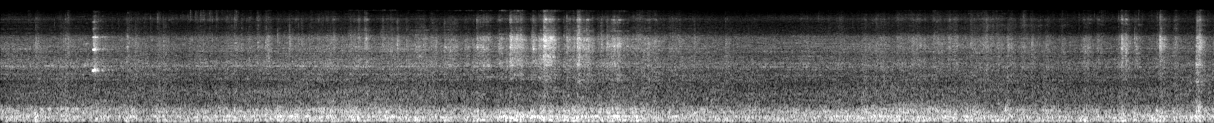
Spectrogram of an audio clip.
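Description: Howrah Mail express coaches rolling past: a steady rumble of wheels on rail, with clicks as the wheels cross rail joints, busiest about six to seven seconds in and again near the end. A brief sharp squeak about a second in.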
